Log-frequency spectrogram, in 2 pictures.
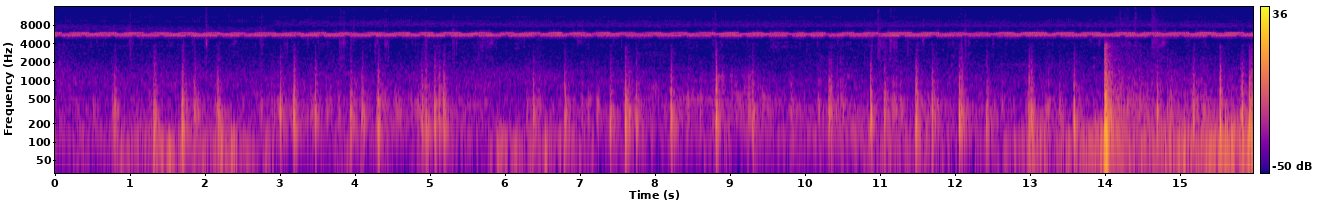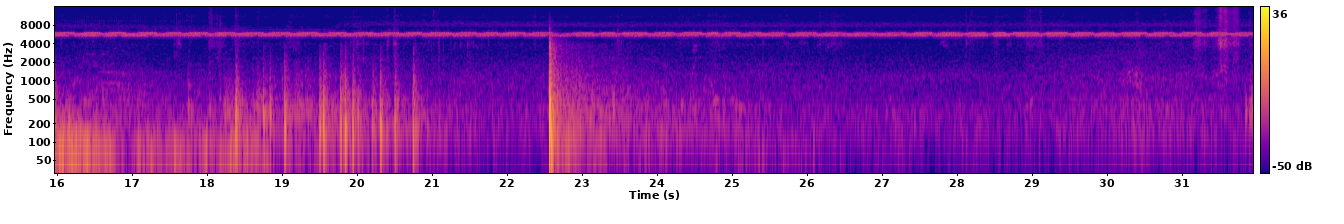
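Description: Aerial firework shells of a starmine barrage bursting in rapid, irregular succession, with a big boom about 14 seconds in followed by a low rumble, then one last very loud bang with a rolling echo about two-thirds of the way through before it goes quieter. Crickets chirp steadily throughout.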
